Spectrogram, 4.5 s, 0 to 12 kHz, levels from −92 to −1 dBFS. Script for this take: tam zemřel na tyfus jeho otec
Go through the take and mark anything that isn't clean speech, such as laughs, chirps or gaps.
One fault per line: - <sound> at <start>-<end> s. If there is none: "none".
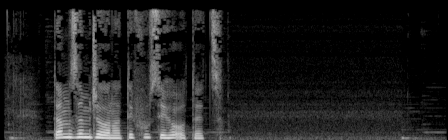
none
